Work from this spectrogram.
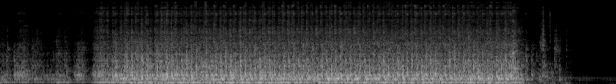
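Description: A sewing machine stitches children's bedding, its motor whirring in a steady close run for about four seconds after a brief start. It then winds down and falls silent.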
